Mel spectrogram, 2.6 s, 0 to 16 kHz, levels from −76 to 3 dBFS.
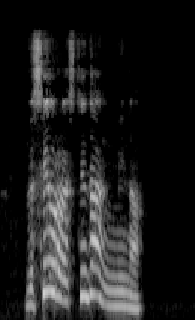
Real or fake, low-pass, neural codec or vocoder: real; 10.8 kHz; none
